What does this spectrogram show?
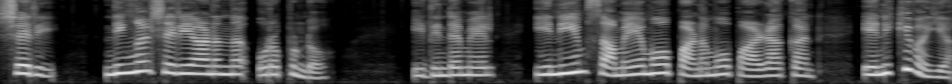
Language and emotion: Malayalam, fearful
